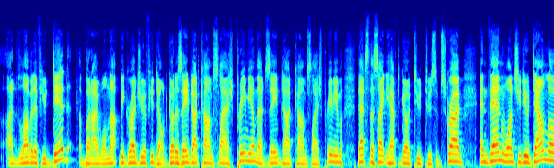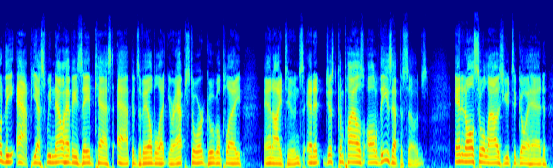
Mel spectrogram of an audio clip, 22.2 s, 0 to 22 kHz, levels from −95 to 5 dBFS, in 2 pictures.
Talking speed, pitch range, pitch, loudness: 205 wpm, 115-150 Hz, 135 Hz, -23 LUFS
